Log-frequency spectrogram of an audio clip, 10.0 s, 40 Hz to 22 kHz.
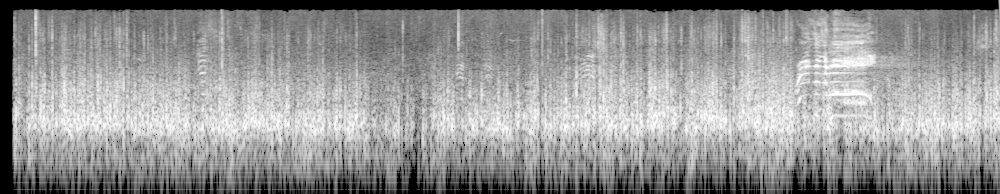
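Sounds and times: wind on microphone: 0:00.1 - 0:10.0.

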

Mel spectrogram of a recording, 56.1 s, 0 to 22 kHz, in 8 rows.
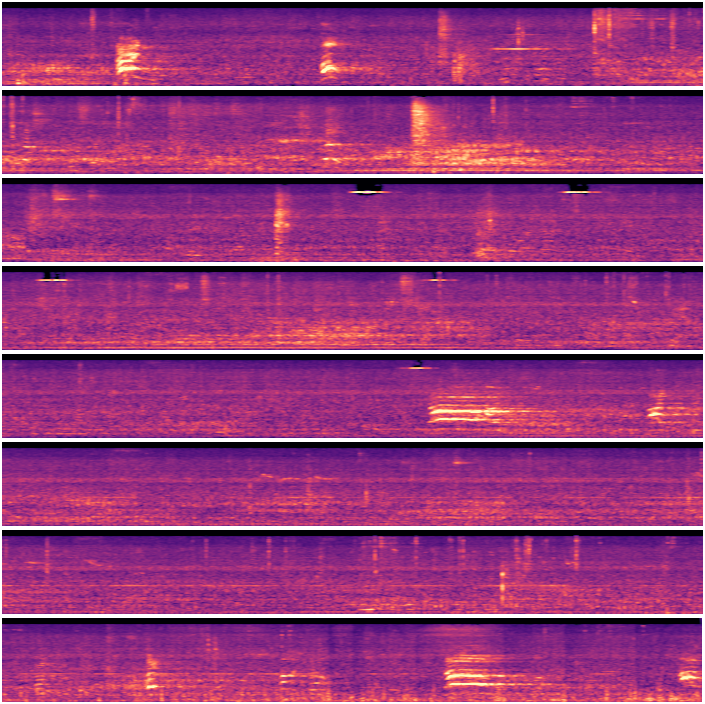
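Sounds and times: engine hum: 0:00.0 - 0:56.0.

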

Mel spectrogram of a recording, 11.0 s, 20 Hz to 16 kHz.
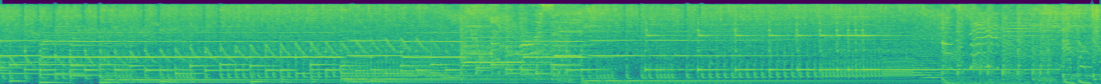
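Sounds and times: electronic dance music: 0:00.0 - 0:11.0
swooping synth sounds: 0:00.7 - 0:10.6.

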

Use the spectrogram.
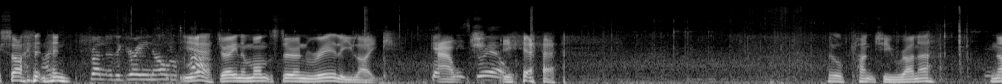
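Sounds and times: wind rustling on microphone: 0:00.5 - 0:10.0.

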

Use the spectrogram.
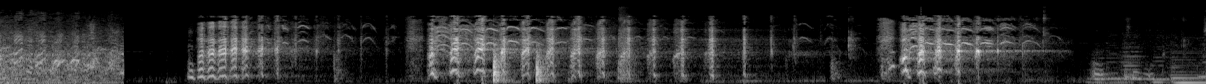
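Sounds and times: person laughing: 0:01.9 - 0:10.7.

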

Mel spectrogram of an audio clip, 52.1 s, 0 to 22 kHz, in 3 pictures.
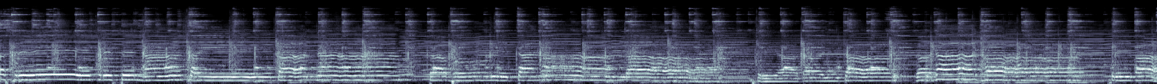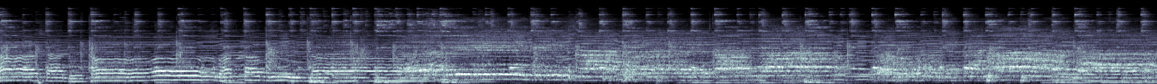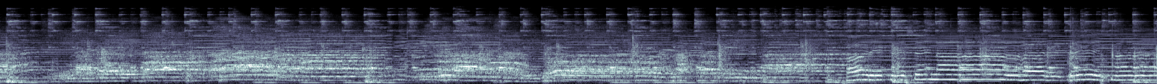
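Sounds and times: man chanting: 0:00.0 - 0:24.4, 0:47.4 - 0:52.0.

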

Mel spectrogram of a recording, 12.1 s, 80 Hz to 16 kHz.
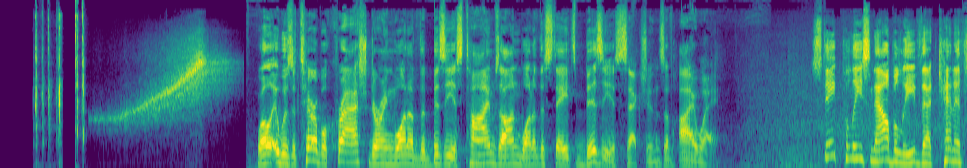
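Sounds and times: whoosh rising in pitch: 0:01.1 - 0:03.0.

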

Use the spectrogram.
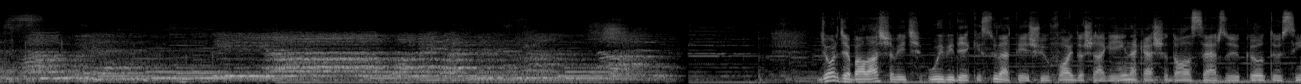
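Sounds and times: opera choir singing: 0:00.0 - 0:06.9.

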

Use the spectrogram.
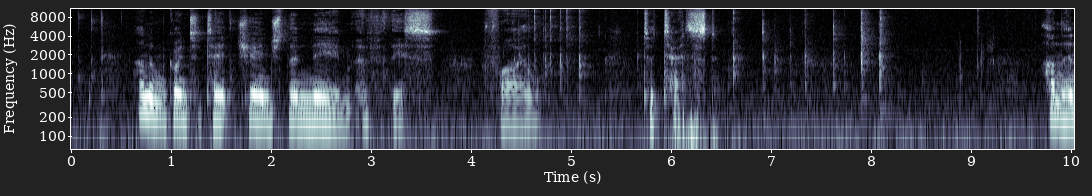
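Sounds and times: keyboard typing: 0:04.4 - 0:05.8, 0:06.5 - 0:08.3.

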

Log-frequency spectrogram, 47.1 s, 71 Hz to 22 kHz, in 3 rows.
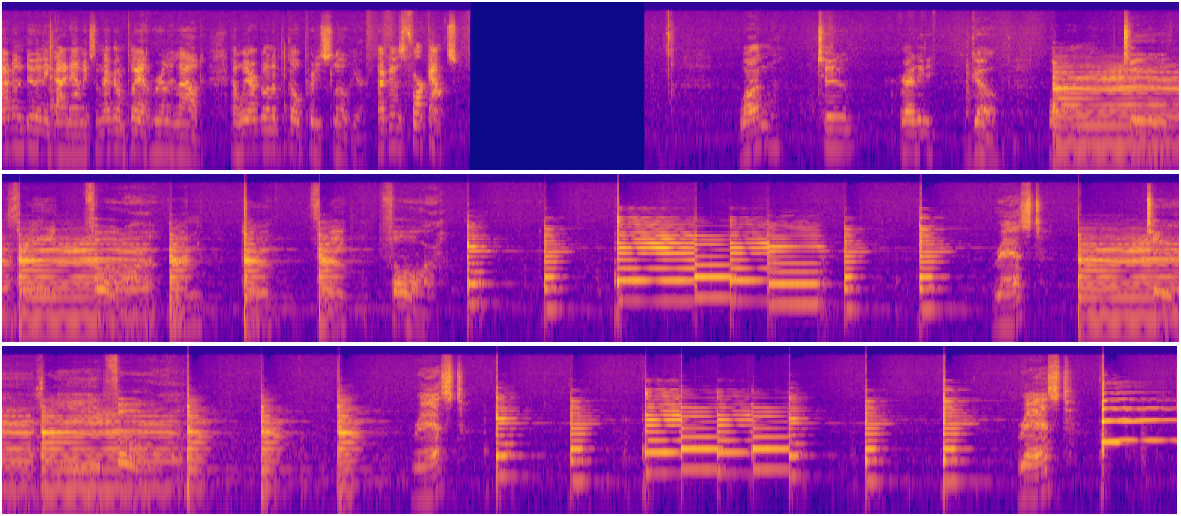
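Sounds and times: piano played slowly: 0:14.0 - 0:21.0, 0:21.8 - 0:28.9, 0:30.0 - 0:36.9, 0:37.9 - 0:44.9, 0:46.0 - 0:47.0.

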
